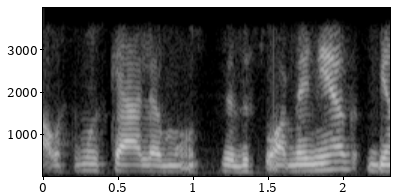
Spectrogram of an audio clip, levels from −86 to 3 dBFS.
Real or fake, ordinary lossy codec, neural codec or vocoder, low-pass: real; AAC, 32 kbps; none; 3.6 kHz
